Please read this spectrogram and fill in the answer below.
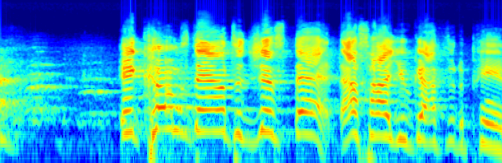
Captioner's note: audience laughing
